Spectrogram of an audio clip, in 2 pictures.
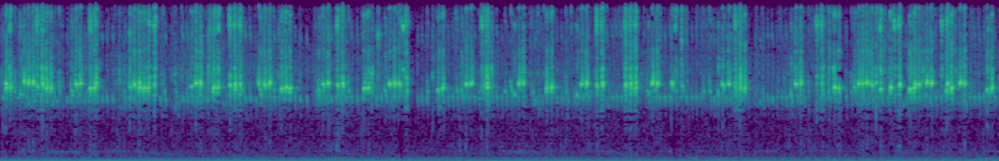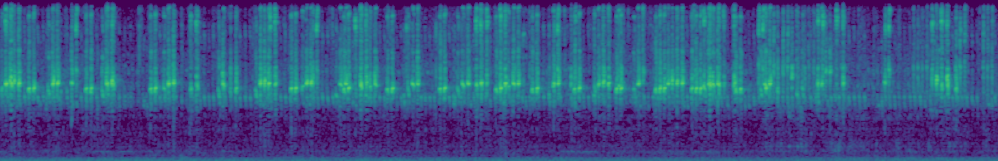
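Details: Many live crickets calling at once, steady rapid high-pitched chirps running without pause for the whole stretch, a dense shimmering insect chorus.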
